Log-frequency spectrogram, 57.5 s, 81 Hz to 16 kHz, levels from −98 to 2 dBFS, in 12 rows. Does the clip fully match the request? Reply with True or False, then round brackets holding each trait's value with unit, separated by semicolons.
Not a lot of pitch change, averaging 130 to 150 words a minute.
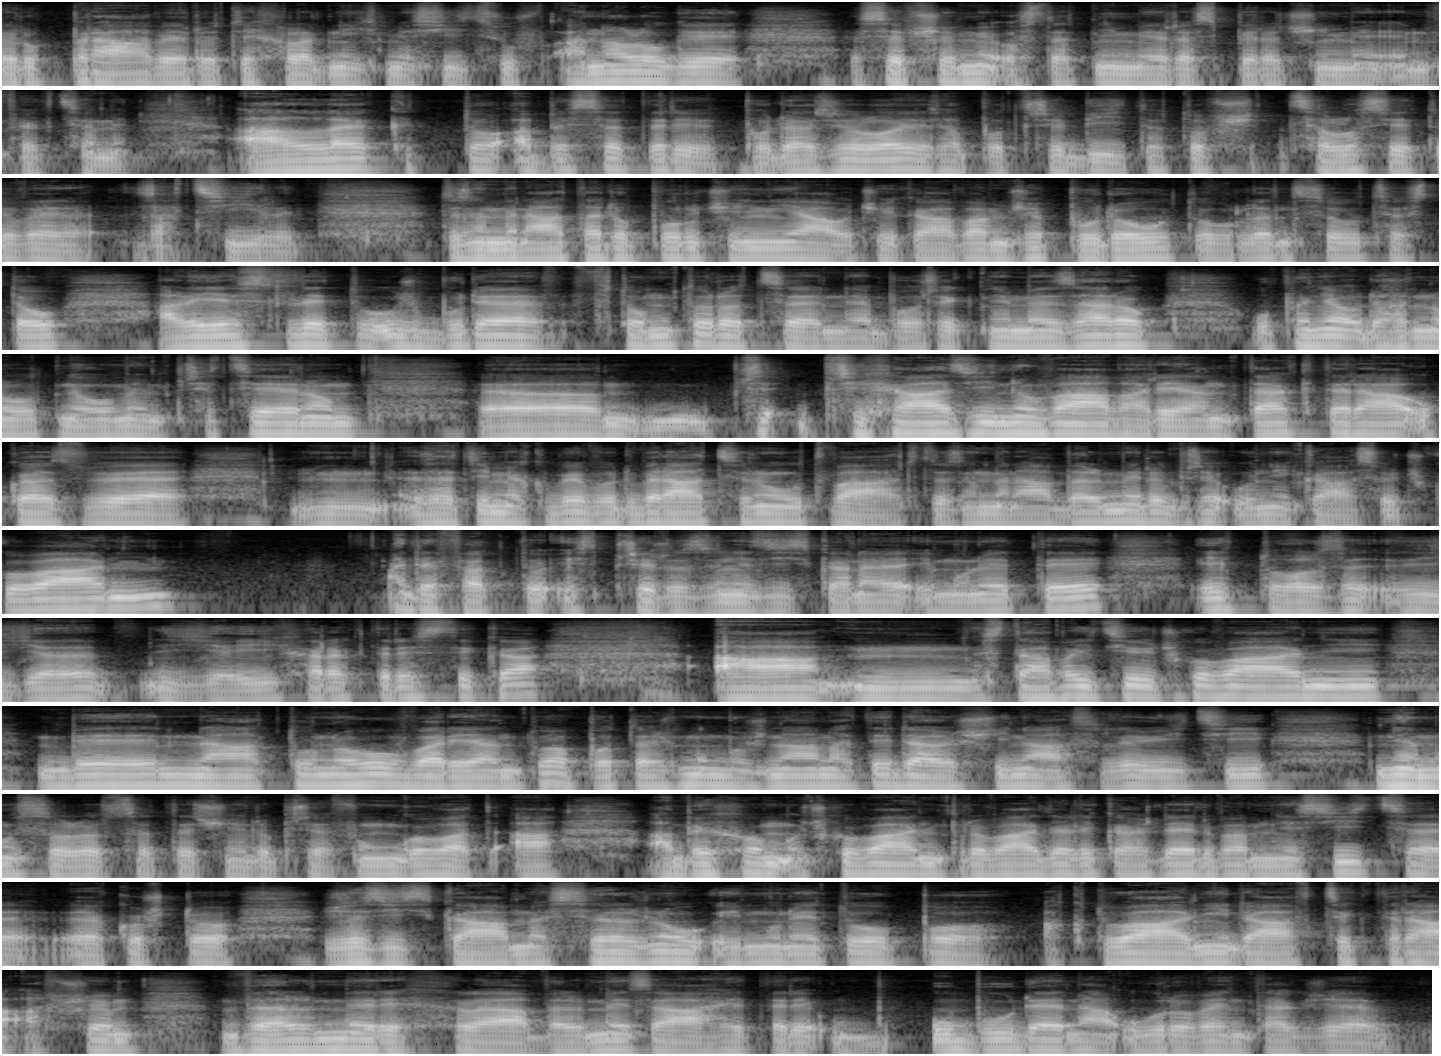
True (2.0 semitones; 135 wpm)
